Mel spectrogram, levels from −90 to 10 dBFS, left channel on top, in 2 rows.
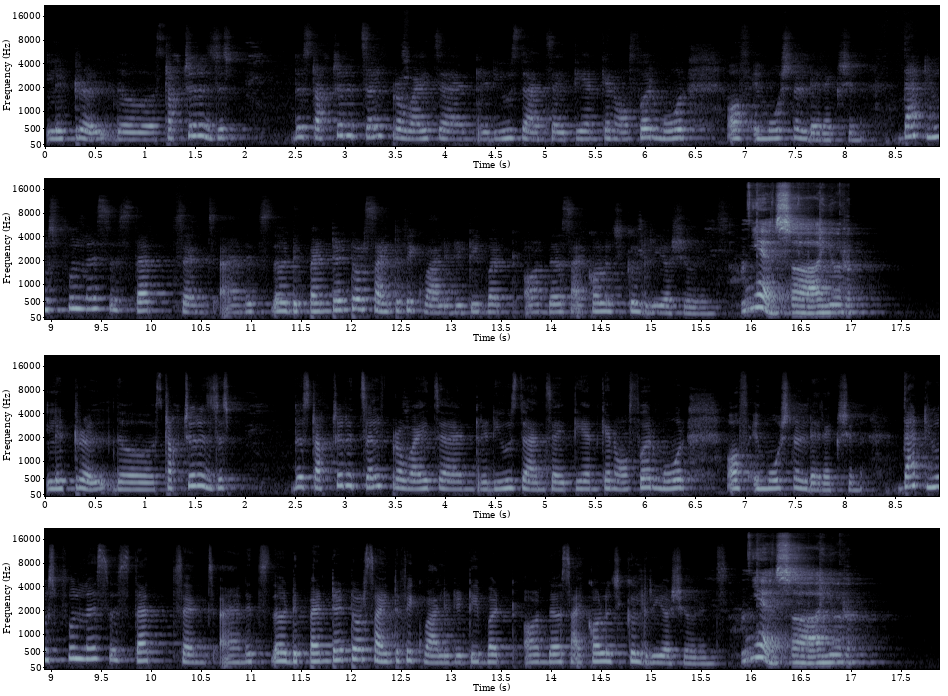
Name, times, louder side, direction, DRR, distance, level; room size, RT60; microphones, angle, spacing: voice 1, 0.0-1.8 2.5-8.2 8.6-15.6, right 2 dB, 35° right, 6 dB, 0.4 m, -35 dB
voice 2, 15.9-17.0, left 2 dB, 25° left, 5 dB, 0.6 m, -29 dB
17.0 x 6.4 x 2.4 m, 0.88 s
head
